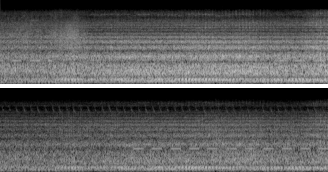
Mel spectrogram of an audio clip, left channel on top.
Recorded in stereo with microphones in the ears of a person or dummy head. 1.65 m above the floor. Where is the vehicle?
35° left (ahead or behind).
